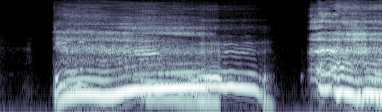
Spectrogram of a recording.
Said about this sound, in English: do you want to take a deep breath with me? Please. I think I need that.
